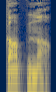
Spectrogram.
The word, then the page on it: campement: francais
